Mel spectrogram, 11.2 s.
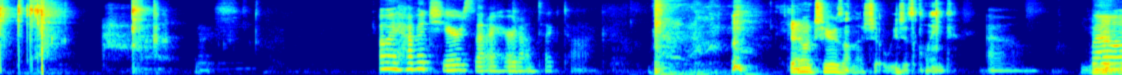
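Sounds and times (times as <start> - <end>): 
drink cans cracking open: 0.0 - 1.7
speech: 3.8 - 5.9, 7.9 - 11.2.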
